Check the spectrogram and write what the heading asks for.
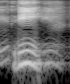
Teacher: را کے نیچے زیر آ گئی تو را زیر ری، تو ایسی را کو باریک پڑھتے ہیں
